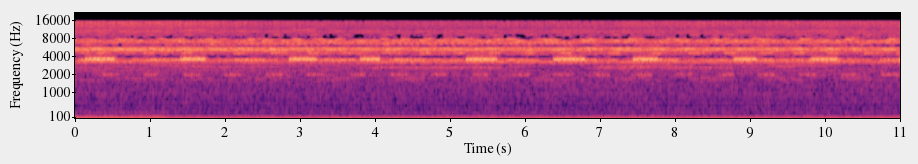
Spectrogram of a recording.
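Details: Evening park crickets: a shrill high trill runs throughout, with louder chirp bursts recurring about every second and a half, layered over faint low ambient rumble.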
